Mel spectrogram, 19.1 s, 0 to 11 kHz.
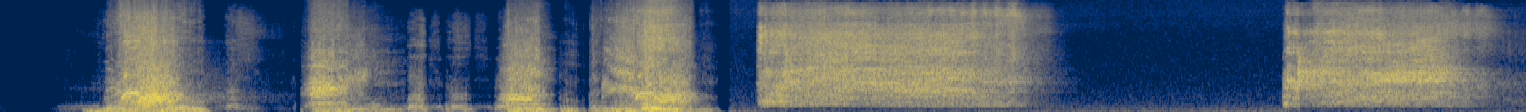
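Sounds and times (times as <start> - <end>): giant gorilla roaring: 0.8 - 13.0, 16.0 - 18.9.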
